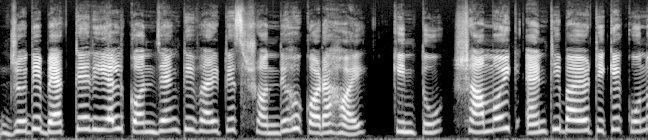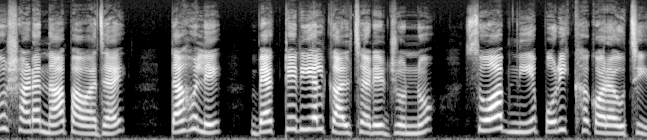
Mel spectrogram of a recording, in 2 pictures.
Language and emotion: Bengali, neutral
